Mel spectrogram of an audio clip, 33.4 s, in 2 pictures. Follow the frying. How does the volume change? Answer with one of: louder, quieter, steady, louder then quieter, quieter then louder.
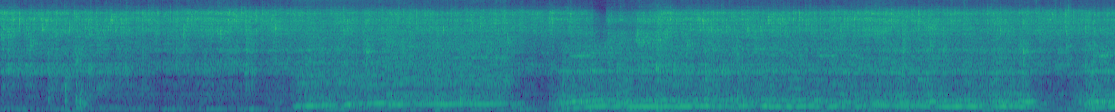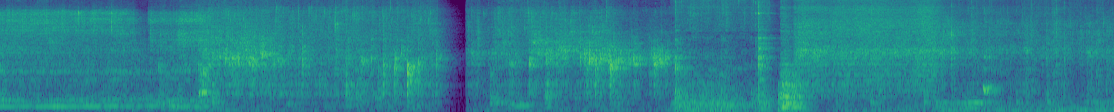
steady.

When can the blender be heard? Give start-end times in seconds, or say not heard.
4.3-19.9.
